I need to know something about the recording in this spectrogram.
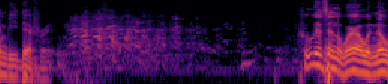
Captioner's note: audience laughs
